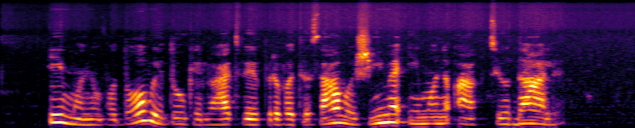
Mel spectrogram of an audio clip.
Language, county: Lithuanian, Vilnius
